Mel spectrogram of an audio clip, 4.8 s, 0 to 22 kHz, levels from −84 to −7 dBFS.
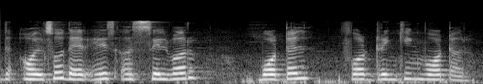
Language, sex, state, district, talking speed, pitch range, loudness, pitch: English, female, Telangana, Hyderabad, 125 wpm, 230-255 Hz, -18 LUFS, 240 Hz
